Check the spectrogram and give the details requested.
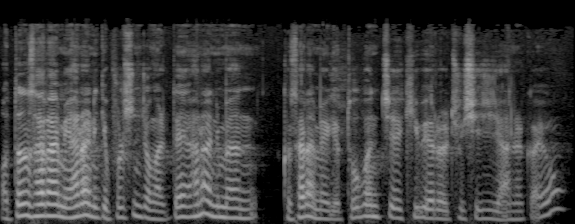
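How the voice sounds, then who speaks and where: A man's voice: high-pitched, fairly quick, creaky. A male pastor teaching a Bible study sermon, asking the congregation questions and joking with them.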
